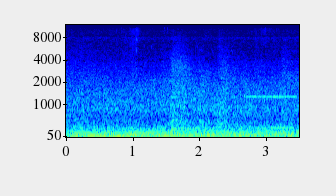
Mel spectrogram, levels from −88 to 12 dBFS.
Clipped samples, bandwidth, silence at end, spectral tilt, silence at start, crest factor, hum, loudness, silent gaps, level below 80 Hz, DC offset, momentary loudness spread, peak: under 0.1%; 11.5 kHz; 0 s; -6.5 dB/octave; 0 s; 12 dB; none; -41 LUFS; none; -44 dBFS; under 0.1%; 2 LU; -26 dBFS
